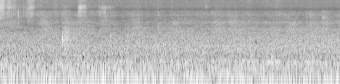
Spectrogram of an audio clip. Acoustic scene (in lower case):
residential area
